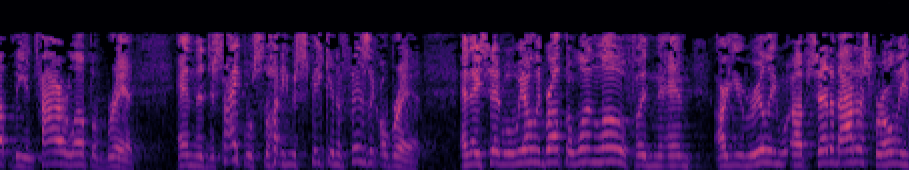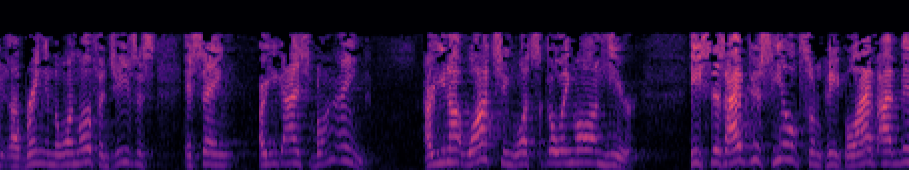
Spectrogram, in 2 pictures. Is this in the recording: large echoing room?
yes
